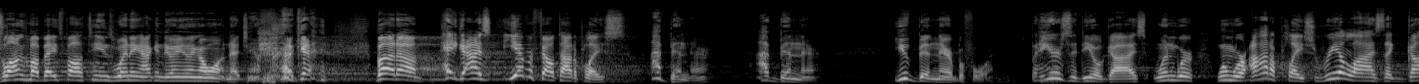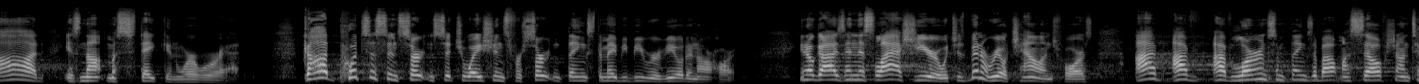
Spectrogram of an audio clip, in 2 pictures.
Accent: Louisiana, United States; First of all, I'm a Cajun in North Louisiana. That's not a good thing, okay?

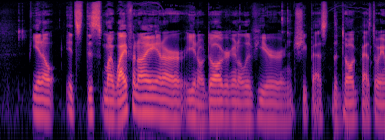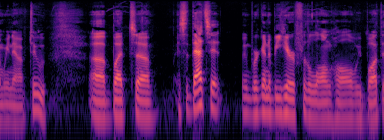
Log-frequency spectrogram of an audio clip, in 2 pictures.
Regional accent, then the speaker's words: New York City, New York, United States; You know, I'm coming from New York City. You know, I'm one of those city slickers who's coming up here

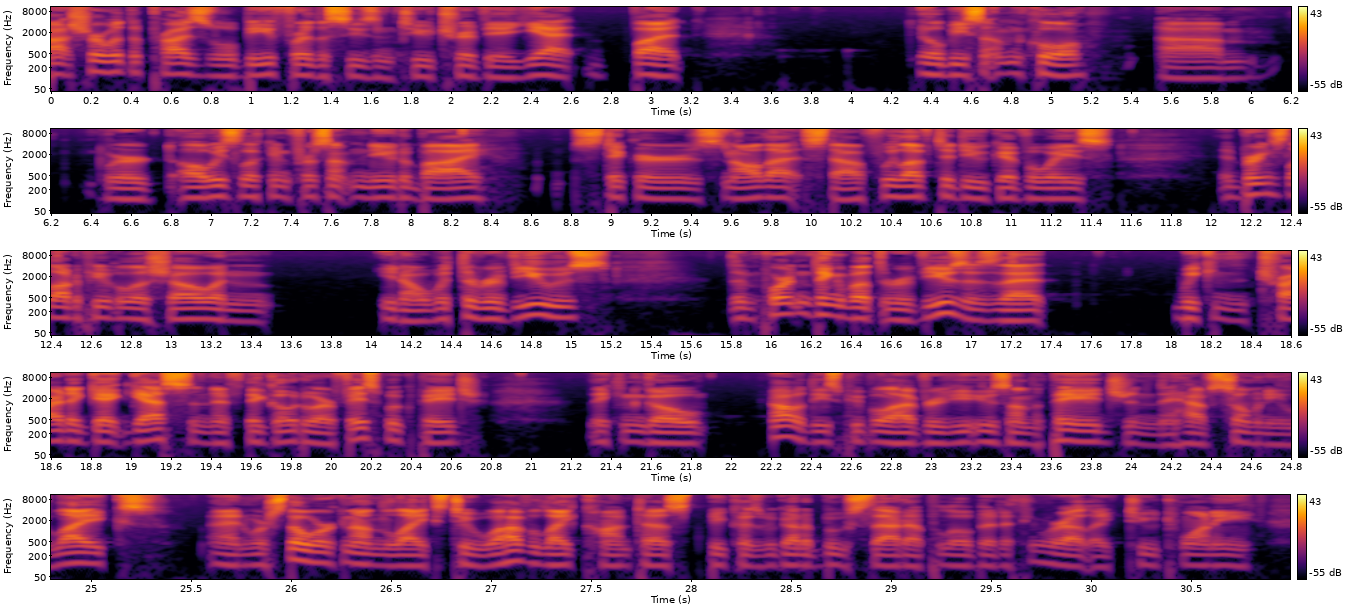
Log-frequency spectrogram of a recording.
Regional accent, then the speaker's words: Canada; Well, I mean, we're Canadian

